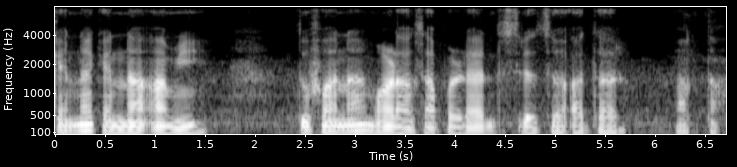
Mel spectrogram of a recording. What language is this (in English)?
Konkani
